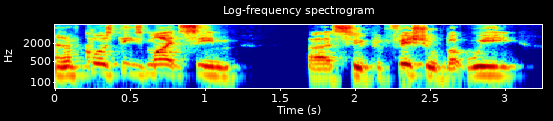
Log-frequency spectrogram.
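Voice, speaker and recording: Over a quiet background, a man with an English accent speaks at a moderate pace. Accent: received pronunciation. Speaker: sociologist presenting research. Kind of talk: academic conference talk. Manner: frequent fillers and hesitations.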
